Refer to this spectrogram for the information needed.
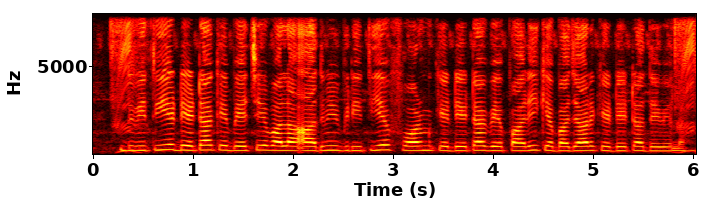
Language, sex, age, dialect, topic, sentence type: Bhojpuri, female, 18-24, Southern / Standard, banking, statement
